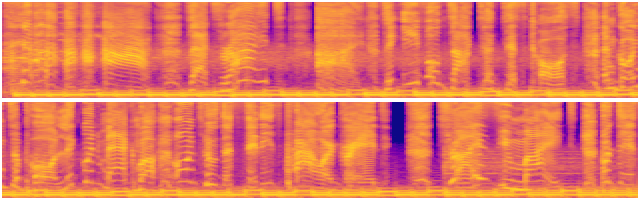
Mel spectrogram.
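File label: animation men character, Voice Over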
